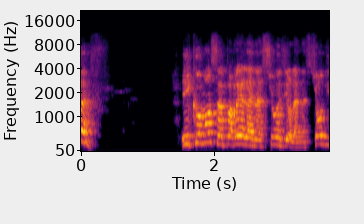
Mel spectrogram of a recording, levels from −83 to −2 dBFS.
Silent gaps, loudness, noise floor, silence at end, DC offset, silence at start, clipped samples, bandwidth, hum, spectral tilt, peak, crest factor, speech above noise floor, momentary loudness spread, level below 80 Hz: none; -20 LUFS; -87 dBFS; 0 s; under 0.1%; 0 s; under 0.1%; 11.5 kHz; none; -3 dB/octave; -4 dBFS; 18 dB; 67 dB; 9 LU; -80 dBFS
